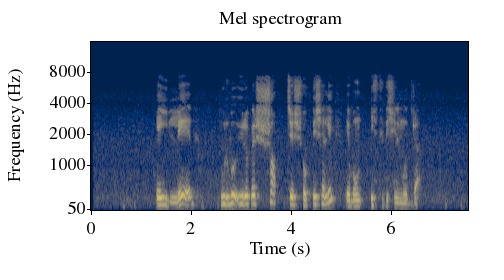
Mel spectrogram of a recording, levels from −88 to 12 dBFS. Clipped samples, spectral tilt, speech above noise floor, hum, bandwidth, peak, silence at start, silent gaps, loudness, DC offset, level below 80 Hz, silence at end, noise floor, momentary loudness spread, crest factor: under 0.1%; -6.5 dB/octave; 37 dB; none; 7.6 kHz; -2 dBFS; 1.3 s; none; -17 LUFS; under 0.1%; -56 dBFS; 1 s; -54 dBFS; 10 LU; 16 dB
